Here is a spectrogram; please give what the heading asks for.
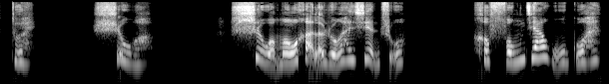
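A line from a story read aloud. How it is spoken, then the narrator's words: Anguished murmur. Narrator (Chinese): 他的嘴唇被咬出了血，喃喃道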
